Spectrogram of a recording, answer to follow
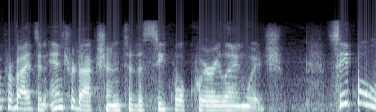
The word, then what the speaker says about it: SQL: Is it SQL or is it SQL? My friends in industry tell me that SQL is the in pronunciation, so that's the one I'll be using.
